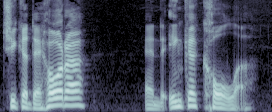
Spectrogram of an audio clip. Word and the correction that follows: chicha de jora: Chicha morada and chicha de jora.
